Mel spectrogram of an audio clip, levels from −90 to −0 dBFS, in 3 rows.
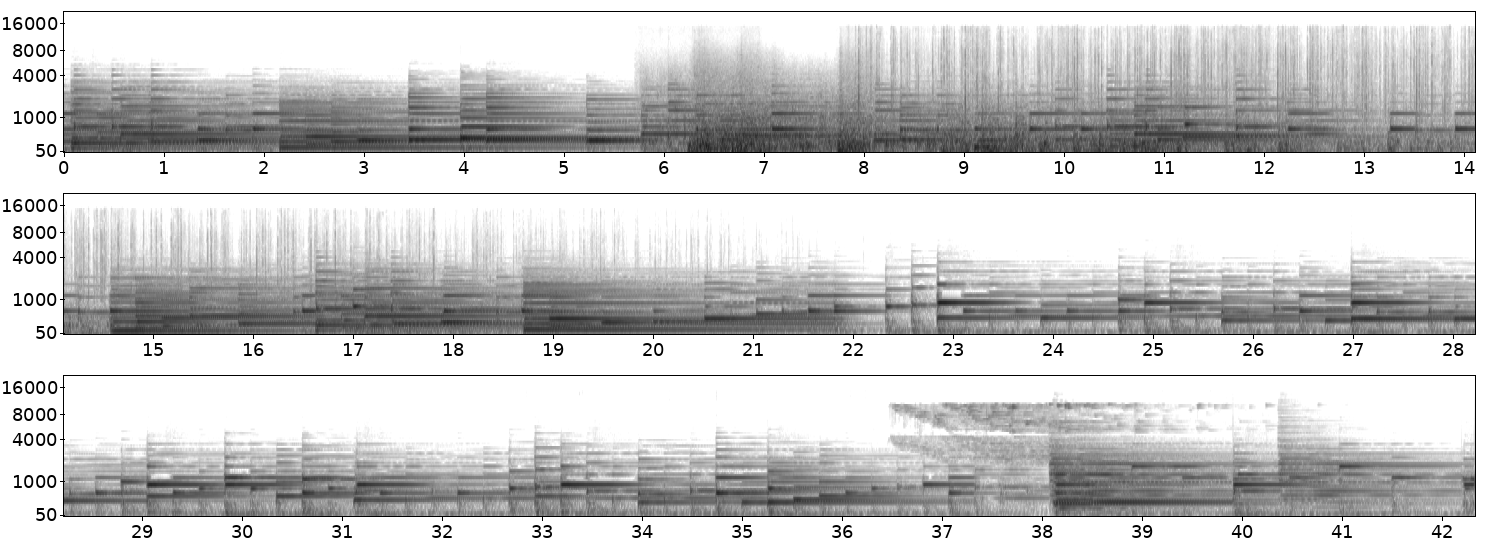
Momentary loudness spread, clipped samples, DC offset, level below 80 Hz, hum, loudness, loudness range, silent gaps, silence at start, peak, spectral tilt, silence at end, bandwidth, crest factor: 13 LU; under 0.1%; under 0.1%; -38 dBFS; none; -24 LUFS; 6 LU; none; 0 s; -6 dBFS; -7.5 dB/octave; 0 s; 14 kHz; 18 dB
